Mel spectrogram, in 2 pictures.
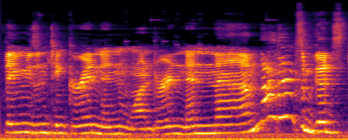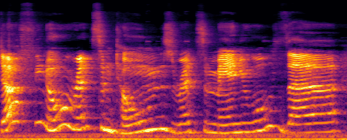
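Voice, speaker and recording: A woman's voice: on the high side, lively intonation, a little slow, bright, forceful tone, echoey room, exaggerated voice. A woman playing a folksy, nosy, chummy country man in an improvised radio play, drawling and rambling theatrically. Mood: folksy, sly.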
